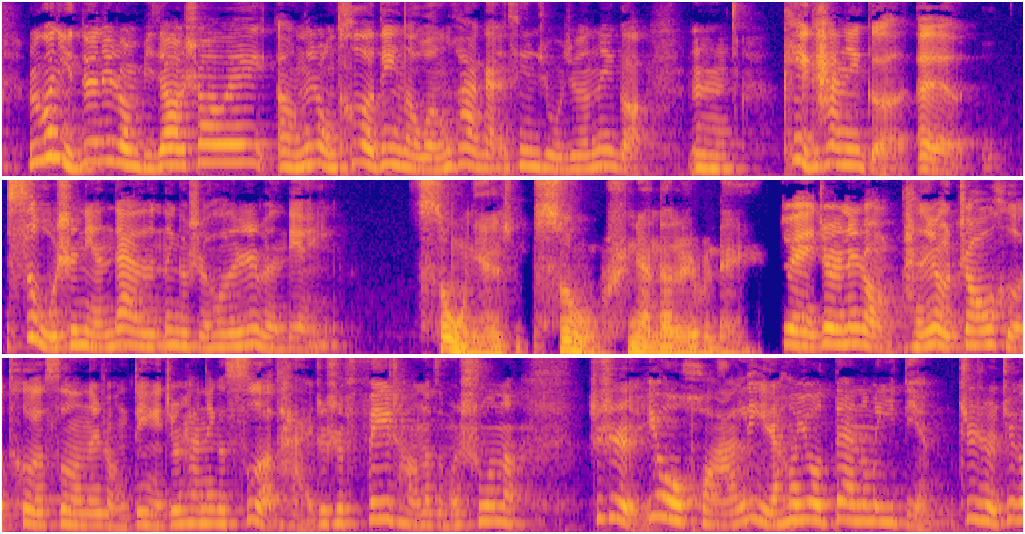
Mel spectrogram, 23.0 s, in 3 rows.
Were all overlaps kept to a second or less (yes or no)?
yes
